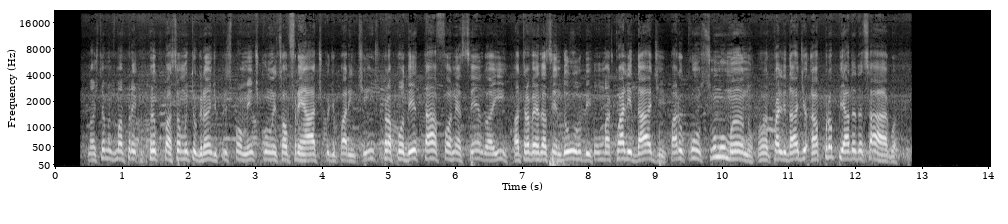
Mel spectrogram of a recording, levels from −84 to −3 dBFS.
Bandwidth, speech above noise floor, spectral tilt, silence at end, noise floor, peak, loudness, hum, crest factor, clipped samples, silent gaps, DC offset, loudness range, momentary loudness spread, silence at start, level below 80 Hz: over 20 kHz; 62 dB; -5 dB/octave; 1.2 s; -77 dBFS; -2 dBFS; -16 LUFS; none; 14 dB; under 0.1%; none; under 0.1%; 2 LU; 7 LU; 0.4 s; -44 dBFS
